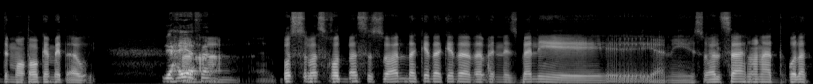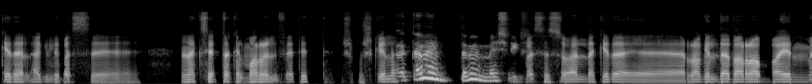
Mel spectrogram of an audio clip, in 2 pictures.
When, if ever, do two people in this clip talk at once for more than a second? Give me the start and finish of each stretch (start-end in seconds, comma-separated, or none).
none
